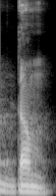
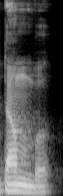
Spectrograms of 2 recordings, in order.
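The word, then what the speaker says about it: dumb: इसको पढ़ेंगे आप डम। क्या पढ़ेंगे? डम। क्योंकि हम लोग इसको बोलते हैं डंब।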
